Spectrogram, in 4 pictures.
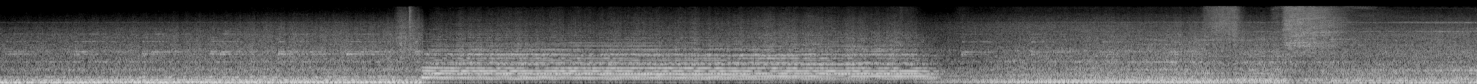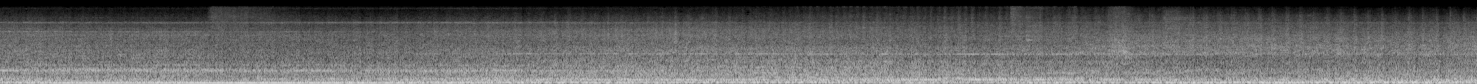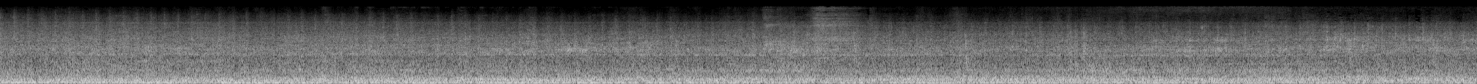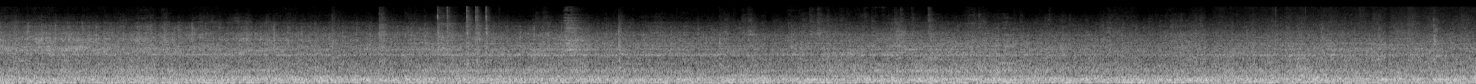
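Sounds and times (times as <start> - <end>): diesel locomotive engine: 0.0 - 59.0
train wheels clicking over rail joints: 9.5 - 59.0.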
